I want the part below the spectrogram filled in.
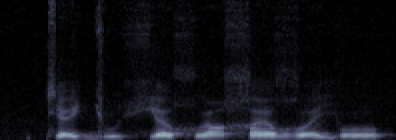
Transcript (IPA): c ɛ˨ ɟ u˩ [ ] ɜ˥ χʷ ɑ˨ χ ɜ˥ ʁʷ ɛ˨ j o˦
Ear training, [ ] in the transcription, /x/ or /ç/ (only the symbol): ç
